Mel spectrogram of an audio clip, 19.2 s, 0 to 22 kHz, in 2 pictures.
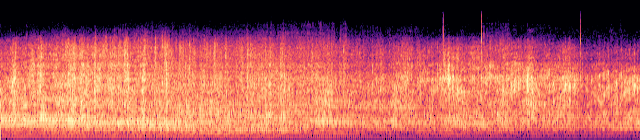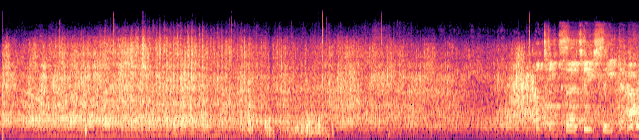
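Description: A 1930s de Havilland Comet propeller aircraft flies at a heritage airshow, its engine droning loudly and steadily, swelling and fading as it passes, with a voice talking over it.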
